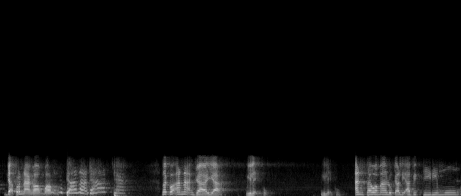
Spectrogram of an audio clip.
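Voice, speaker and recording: A man with a Javanese accent preaches to a gathering, lively and animated, acting out the voices in his stories. His voice sits high for a man. The recording is narrow and tinny, like a phone line. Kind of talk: sermon.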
